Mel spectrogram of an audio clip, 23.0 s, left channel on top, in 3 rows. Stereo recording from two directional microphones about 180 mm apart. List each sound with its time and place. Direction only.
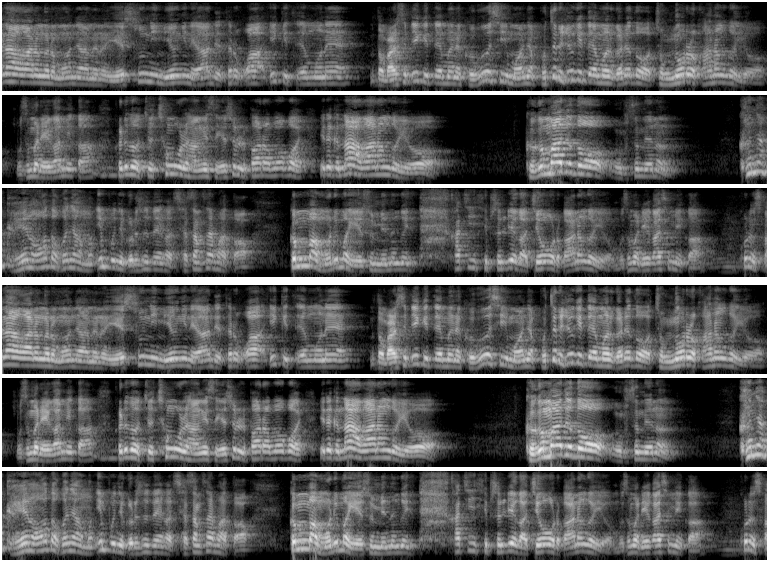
0.0 s a man's voice: 20° right (ahead or behind)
